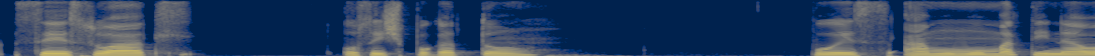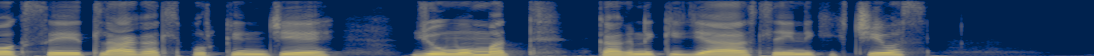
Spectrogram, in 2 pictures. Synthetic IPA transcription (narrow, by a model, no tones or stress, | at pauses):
seswat͡ɬ | oseiʃpokat̪o | pwesaːmomomat̪inaːwakset͡ɬaːkat͡ɬpoɾkenjeh | jomomat̪ | kaːknikijast͡ɬeːnːikikt͡ʃiwas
